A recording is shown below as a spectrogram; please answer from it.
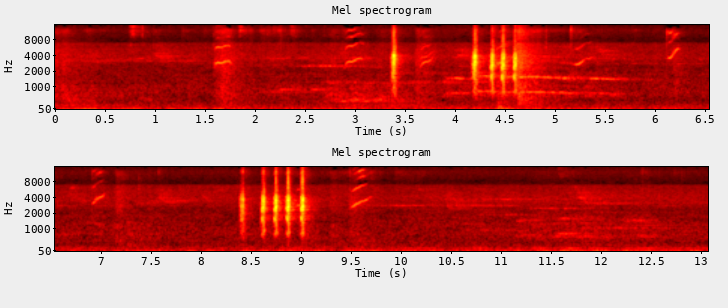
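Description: Faint, short rising bird chirps repeat on and off. Loud, sharp clicks break in: a single one about three seconds in, then two quick runs of about five clicks, just after four seconds and again near nine seconds.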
